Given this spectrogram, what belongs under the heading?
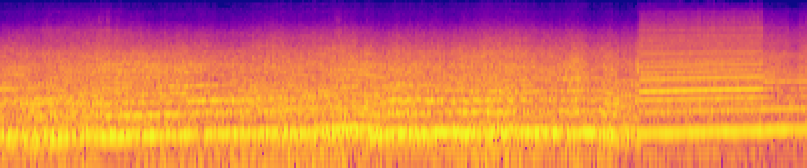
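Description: Several Pro Mazda race cars circuit Interlagos in a continuous loud engine drone, pitch steadily rising as they push, with a brief gear-change dip near the end and no voices.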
